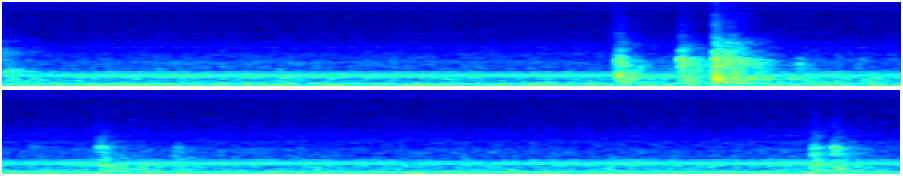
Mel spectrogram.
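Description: Steady electrical room hum, with two sharp taps on an interactive whiteboard a little over two seconds in and fainter taps later.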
